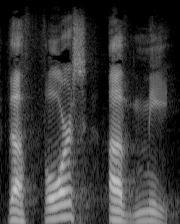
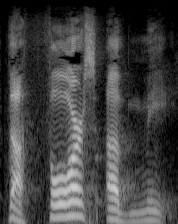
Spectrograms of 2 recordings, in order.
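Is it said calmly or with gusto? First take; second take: calmly; with gusto. First: It is said in a plain, calm way. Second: It is said loudly with great energy.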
